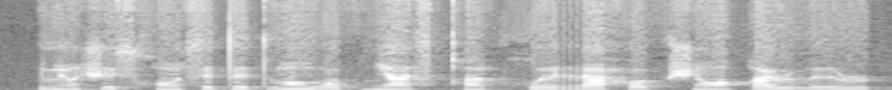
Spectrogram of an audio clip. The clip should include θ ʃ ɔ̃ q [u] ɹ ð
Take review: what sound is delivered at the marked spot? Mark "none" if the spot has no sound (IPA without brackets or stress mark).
ø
